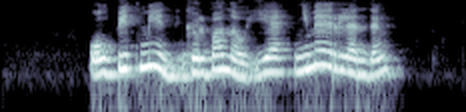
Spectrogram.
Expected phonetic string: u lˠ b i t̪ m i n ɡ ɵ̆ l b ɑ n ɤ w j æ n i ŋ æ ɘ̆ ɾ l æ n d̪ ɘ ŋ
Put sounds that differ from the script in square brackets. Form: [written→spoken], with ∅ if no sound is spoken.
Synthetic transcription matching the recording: u lˠ b i t̪ m i n ɡ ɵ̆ l b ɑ n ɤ w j æ n i [ŋ→m] æ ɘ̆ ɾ l æ n d̪ ɘ ŋ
